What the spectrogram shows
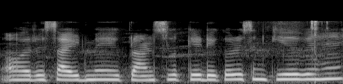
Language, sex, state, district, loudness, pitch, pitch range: Hindi, female, Haryana, Rohtak, -15 LUFS, 220 Hz, 210-235 Hz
